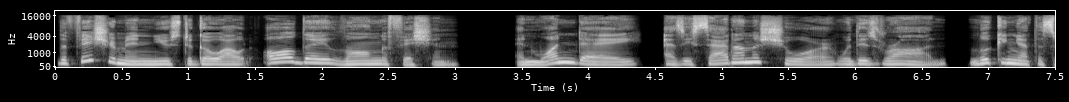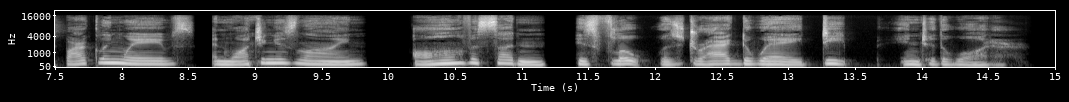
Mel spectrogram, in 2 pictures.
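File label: English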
